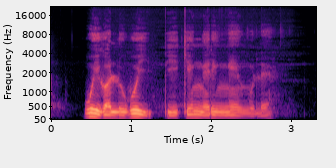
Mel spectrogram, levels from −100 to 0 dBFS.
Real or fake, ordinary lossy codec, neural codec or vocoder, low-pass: real; none; none; none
